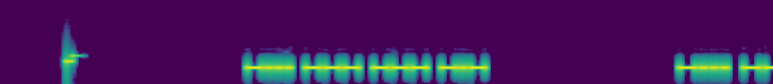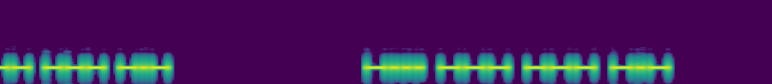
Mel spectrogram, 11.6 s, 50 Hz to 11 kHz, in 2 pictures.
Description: Morse code, heard as a keyed tone, about 30 wpm, 700 Hz. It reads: BOOK BOOK BOOK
